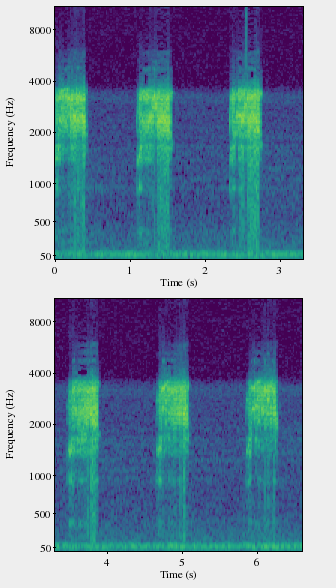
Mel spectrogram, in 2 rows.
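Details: A barn owl at the nest utters six raspy screeches in a steady series, about one per second, at 1:09 AM on 12 October 2015 as the male arrives with another mouse. Low background hum throughout.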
